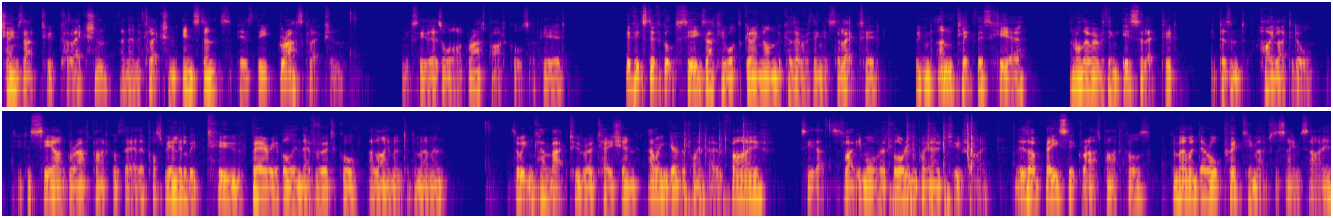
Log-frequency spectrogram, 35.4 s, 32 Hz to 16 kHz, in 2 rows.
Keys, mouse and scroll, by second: 1.4-1.9 scroll down 1, 1.9 click, 4.6 click, 13.2 click, 15.7 scroll up 1, 17.6 middle click, 18.1-18.6 scroll down 1, 24.1 click, 26.8 KP_Decimal, 27.0 KP_0, 27.3 KP_5, 27.6 KP_Enter, 28.7 click, 29.5 KP_Decimal, 29.8 KP_0, 30.1 KP_2, 30.3 KP_5, 30.6 KP_Enter, 31.1 scroll down 1, 31.4 middle click, 32.0-32.9 scroll up 1, 32.9 middle click.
